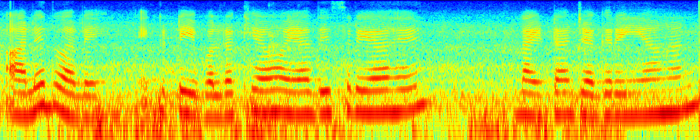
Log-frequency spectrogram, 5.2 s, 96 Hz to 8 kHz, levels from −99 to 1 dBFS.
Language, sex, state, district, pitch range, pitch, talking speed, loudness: Punjabi, female, Punjab, Kapurthala, 210-230 Hz, 220 Hz, 150 wpm, -14 LUFS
